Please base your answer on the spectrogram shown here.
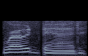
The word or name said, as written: roadbed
